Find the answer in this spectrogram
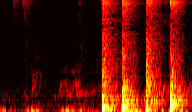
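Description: Boxing gloves striking focus mitts: after a quiet first second, a quick combination of three sharp punches about a quarter second apart.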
